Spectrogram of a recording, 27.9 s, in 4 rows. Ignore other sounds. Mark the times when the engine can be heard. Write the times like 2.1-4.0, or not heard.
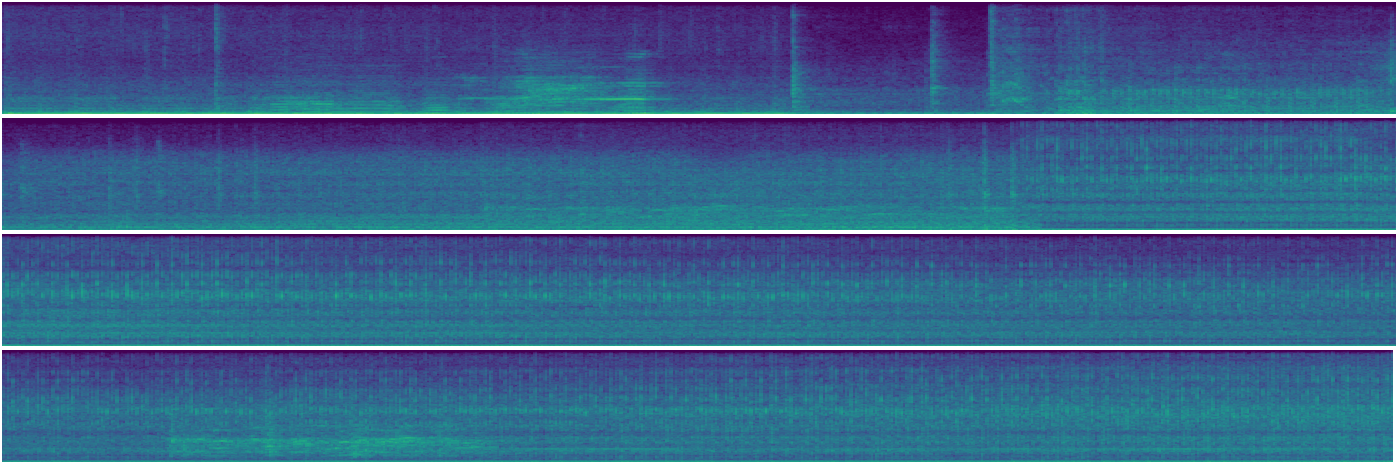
0.0-27.8.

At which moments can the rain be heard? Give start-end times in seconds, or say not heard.
not heard.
